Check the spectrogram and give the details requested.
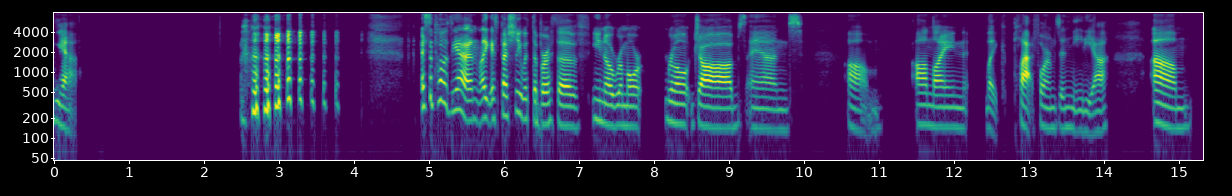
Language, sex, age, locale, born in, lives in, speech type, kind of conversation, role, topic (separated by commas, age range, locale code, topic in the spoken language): English, female, 30-34, en-US, United States, United States, conversation, podcast, host, What helps you create healthy boundaries between technology and everyday life?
